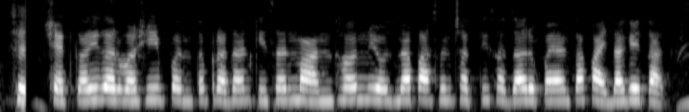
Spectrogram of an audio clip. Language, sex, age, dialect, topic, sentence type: Marathi, female, 25-30, Varhadi, agriculture, statement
